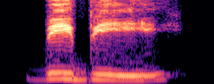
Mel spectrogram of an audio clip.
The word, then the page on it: BB: Indian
